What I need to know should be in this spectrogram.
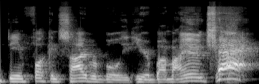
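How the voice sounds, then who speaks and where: A man's voice: mid-range voice, very animated, moderate pace, a bit bright, a little hiss or hum. A man chatting casually on a live stream, joking and swearing. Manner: profane, joking.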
